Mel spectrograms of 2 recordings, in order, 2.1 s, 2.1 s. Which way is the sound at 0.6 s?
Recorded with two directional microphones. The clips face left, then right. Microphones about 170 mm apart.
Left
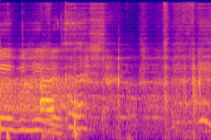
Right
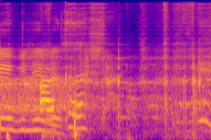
25° left (ahead or behind).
